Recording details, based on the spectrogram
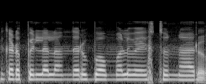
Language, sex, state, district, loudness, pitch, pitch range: Telugu, female, Andhra Pradesh, Chittoor, -15 LUFS, 225 Hz, 220-230 Hz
